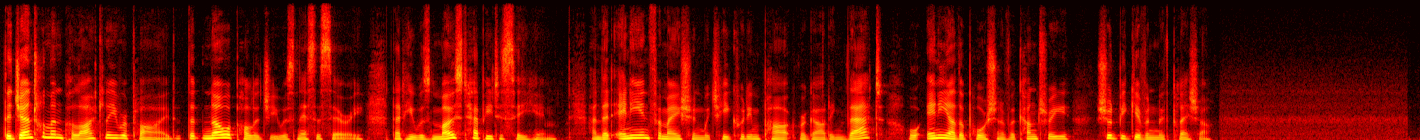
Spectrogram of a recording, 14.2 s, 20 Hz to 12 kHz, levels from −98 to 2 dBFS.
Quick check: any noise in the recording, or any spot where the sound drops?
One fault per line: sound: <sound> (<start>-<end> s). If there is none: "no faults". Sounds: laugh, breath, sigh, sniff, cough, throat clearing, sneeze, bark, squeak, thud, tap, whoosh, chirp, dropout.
no faults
